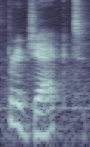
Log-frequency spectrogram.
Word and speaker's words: project: Aí você vai ter essa ênfase na outra sílaba. Então, we need to project the results for next year.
